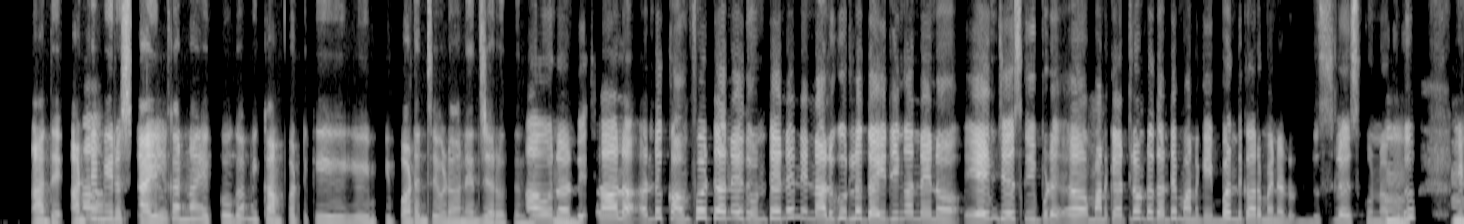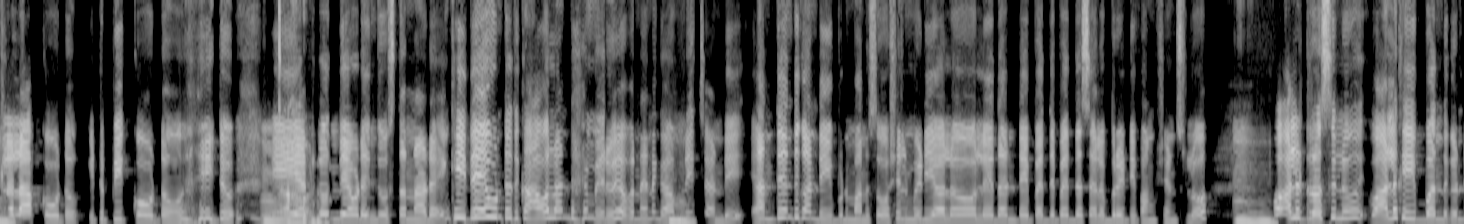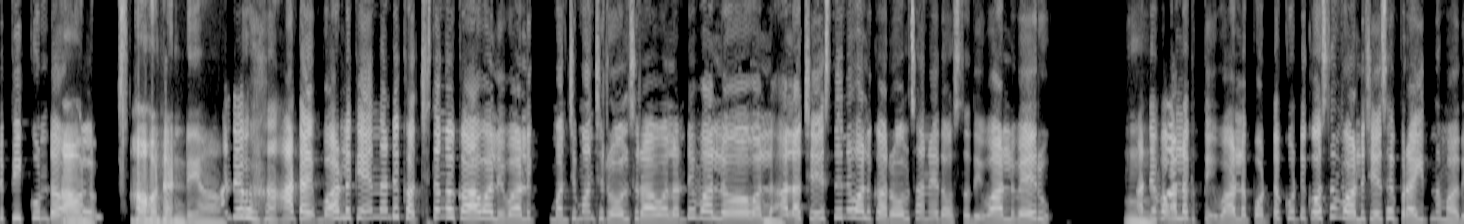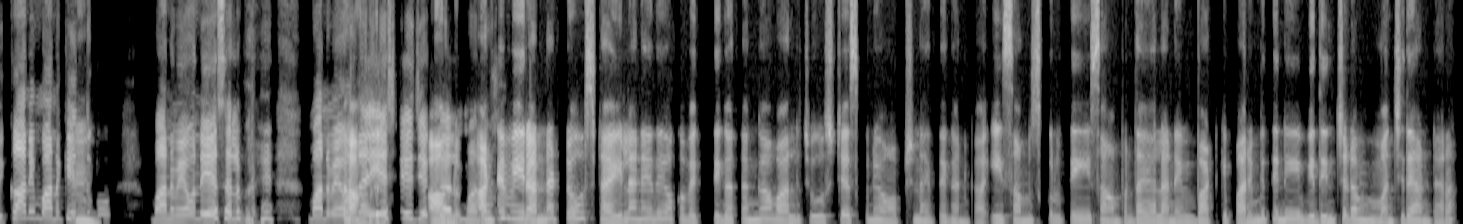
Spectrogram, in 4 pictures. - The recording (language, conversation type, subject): Telugu, podcast, సంస్కృతి మీ స్టైల్‌పై ఎలా ప్రభావం చూపింది?
- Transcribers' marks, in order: in English: "స్టైల్"; in English: "కంఫర్ట్‌కి ఇ ఇంపార్టెన్స్"; in English: "అండ్ కంఫర్ట్"; chuckle; lip smack; laughing while speaking: "అవును"; chuckle; in English: "సోషల్ మీడియాలో"; in English: "సెలబ్రిటీ ఫంక్షన్స్‌లో"; laughing while speaking: "అవునండి"; lip smack; chuckle; in English: "టైమ్"; in English: "రోల్స్"; chuckle; laughing while speaking: "కాదు"; in English: "స్టేజ్"; chuckle; in English: "చూజ్"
